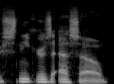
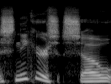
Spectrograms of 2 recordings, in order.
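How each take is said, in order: First: The ending is spelled out as two letters. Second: The ending is said as one word, "so". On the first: "Because I say it's Sneakers S O" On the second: "is it Sneakers So"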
